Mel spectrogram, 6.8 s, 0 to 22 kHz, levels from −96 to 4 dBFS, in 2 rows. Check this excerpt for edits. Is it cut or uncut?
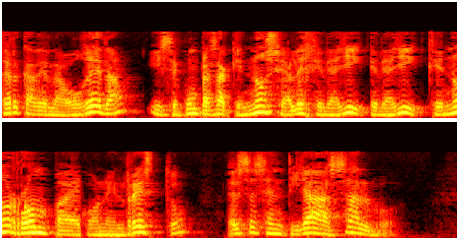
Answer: cut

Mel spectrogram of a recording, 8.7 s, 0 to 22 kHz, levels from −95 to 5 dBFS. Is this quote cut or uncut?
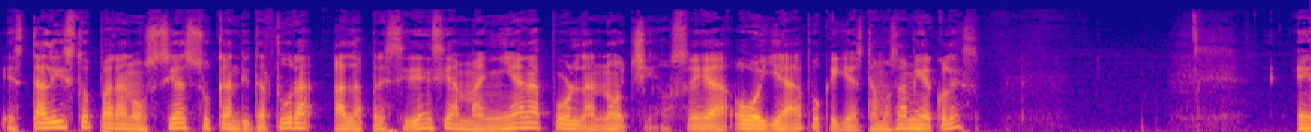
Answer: uncut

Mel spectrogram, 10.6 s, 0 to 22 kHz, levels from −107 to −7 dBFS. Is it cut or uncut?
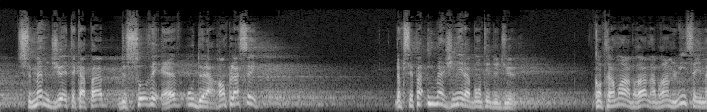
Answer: cut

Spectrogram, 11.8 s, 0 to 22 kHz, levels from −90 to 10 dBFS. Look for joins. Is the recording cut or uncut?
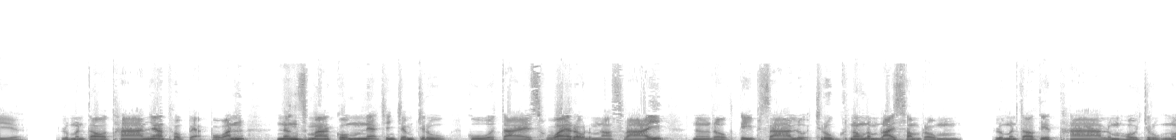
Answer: uncut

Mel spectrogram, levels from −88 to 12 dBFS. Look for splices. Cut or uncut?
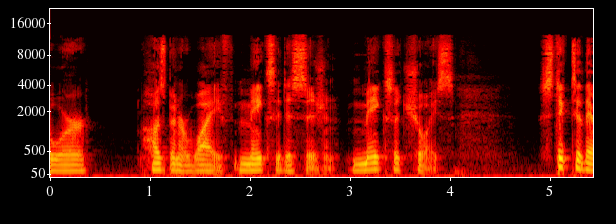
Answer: cut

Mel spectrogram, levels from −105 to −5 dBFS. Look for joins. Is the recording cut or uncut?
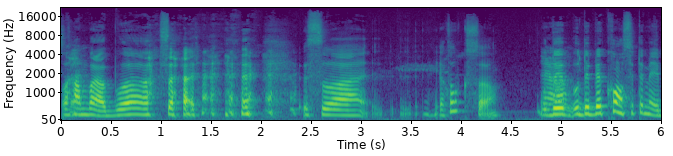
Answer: cut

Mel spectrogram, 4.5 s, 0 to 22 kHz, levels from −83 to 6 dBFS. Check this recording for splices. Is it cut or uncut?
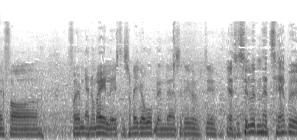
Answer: cut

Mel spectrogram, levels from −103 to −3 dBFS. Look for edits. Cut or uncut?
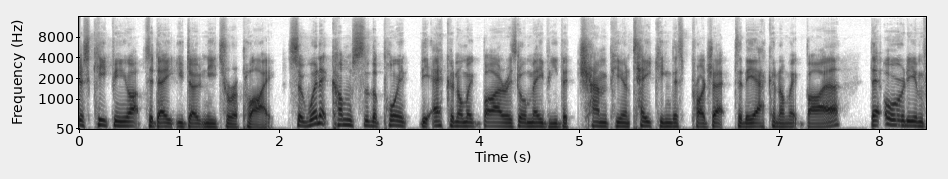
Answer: cut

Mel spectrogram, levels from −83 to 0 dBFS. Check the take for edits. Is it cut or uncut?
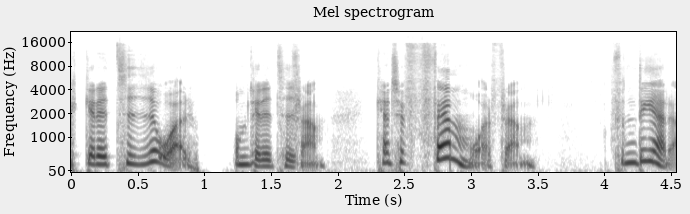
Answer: cut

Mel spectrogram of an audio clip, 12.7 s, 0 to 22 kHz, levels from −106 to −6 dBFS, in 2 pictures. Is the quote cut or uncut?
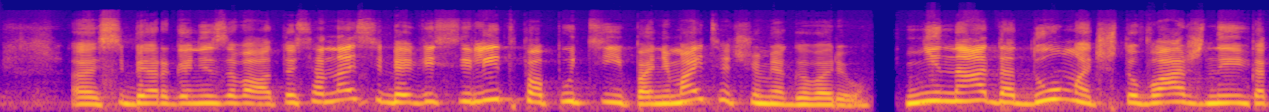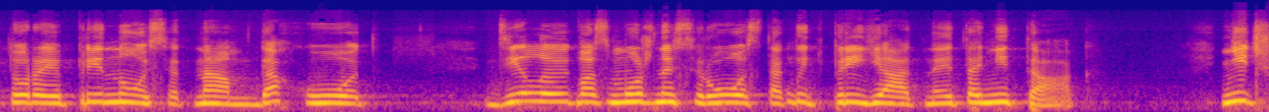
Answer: cut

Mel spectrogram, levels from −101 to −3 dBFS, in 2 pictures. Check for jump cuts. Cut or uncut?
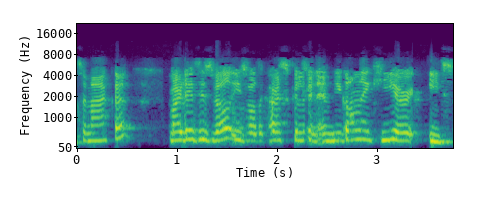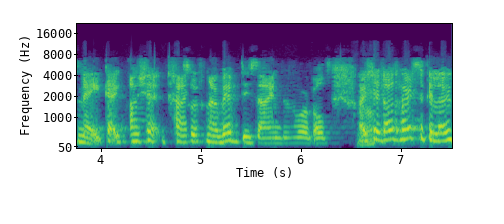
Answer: cut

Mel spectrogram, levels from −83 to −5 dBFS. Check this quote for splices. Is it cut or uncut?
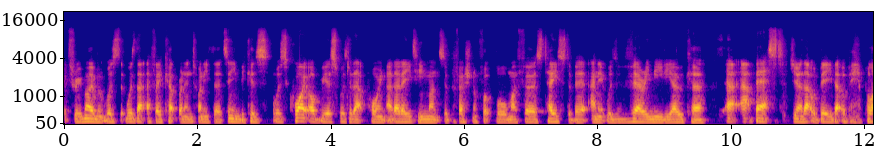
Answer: cut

